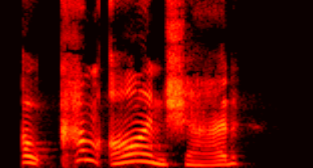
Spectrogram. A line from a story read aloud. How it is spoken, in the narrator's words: Lex snapped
